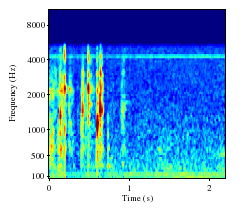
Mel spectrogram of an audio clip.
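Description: A few quick soft clicks of the camera being handled as it zooms in, bunched in the first second, then a faint steady background hum.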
